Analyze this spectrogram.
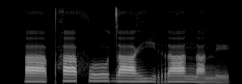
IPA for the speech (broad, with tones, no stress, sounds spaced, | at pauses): aː˨ pʰ a˦ f oː˦ d aː˦ ɣ i˦˨ r aː˦ n a˨ n e˨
